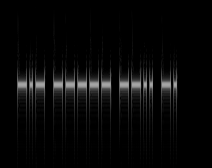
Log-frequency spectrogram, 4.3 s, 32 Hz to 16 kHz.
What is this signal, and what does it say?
Morse code, heard as a keyed tone, about 20 wpm, 700 Hz. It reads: K0ZN
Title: Speed Racing - USA 1x2 Call Signs 17wpm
